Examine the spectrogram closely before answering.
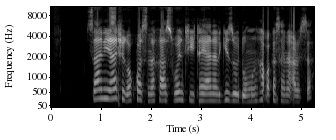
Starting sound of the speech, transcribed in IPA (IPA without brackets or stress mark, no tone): s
